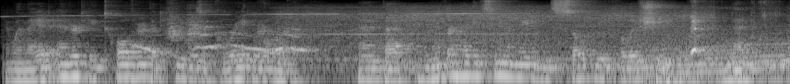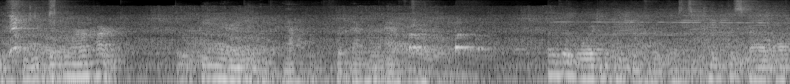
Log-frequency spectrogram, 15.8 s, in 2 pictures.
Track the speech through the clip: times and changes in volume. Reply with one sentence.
You can hear the speech from 0.0 to 12.2 s, at a steady volume; and briefly from 13.3 to 15.7 s.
